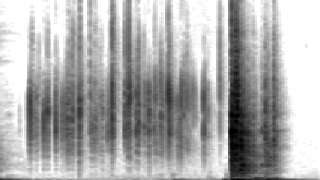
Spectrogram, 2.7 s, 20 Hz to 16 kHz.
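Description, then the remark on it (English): Dice rattle and clatter in a rapid, irregular run of small clicks for about two seconds, ending in a louder, sharper burst as they tumble to a stop, with no voices. The roll includes two additional dice and lands on a 5 and two 4s. “So, howdy, two additional dice.”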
